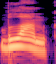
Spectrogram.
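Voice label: "бланк" Komi, female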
